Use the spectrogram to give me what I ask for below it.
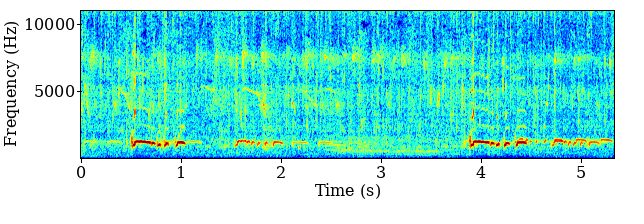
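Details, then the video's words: Song of local zebra doves, used to lure zebra doves into singing: two loud bursts of rapid, staccato rolling coos, separated by quieter coo phrases from other doves, with soft background noise. "Lokal Gacor Suara Paling ISTIMEWAcUntuk Pancingan Burung Perkutut Agar BunyiTerus"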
